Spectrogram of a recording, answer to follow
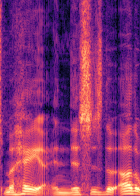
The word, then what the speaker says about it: Mexia: as i've said mahaya others will say mexia no it's mahaya and this is the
